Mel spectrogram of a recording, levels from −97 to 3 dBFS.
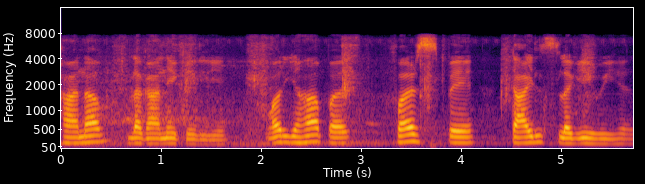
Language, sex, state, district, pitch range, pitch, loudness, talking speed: Hindi, male, Uttar Pradesh, Lucknow, 135-155 Hz, 145 Hz, -18 LUFS, 135 wpm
